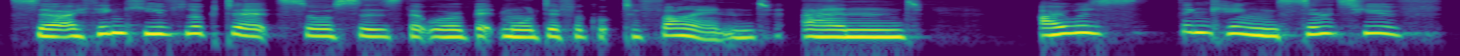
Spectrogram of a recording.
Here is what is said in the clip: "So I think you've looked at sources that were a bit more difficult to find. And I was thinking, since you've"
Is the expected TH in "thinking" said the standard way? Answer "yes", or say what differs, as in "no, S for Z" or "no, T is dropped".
yes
